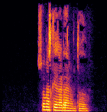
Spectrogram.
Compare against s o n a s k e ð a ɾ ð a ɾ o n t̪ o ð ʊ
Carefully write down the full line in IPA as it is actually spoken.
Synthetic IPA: s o ŋ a s k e ɣ a ɾ ð a ɾ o n t̪ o ð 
